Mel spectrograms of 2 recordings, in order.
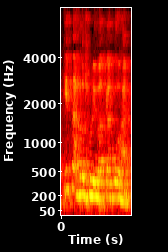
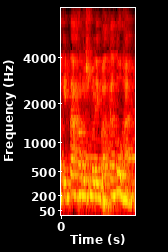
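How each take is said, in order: First: Faster, rattled-off repeat of the slogan; brisk, rattled-off echo of the slogan. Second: Said in the usual way. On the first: Shown as a demonstration. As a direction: rattle it off quickly like a well-worn saying. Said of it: "Betul nggak?". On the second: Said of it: "khotbahnya selalu bilang".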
